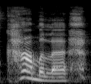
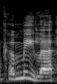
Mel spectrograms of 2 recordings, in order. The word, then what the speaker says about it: Kamala: Her name is Kamala. Only in reference to a person named Camila should you ever be saying Camila.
